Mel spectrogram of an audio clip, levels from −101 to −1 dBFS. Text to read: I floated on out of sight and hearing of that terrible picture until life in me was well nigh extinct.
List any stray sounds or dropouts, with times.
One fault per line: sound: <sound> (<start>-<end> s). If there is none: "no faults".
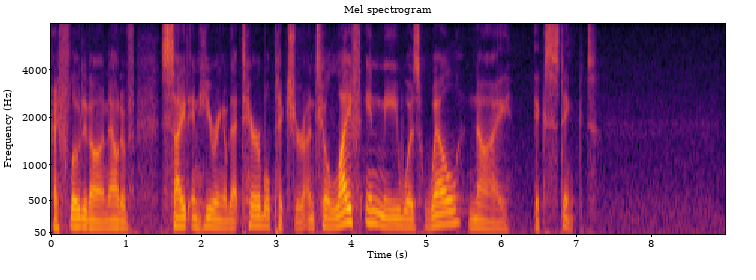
no faults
